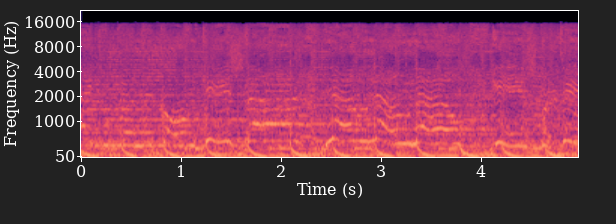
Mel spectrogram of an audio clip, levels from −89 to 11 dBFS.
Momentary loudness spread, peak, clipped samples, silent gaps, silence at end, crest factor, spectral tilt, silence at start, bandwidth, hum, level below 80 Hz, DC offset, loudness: 1 LU; 0 dBFS; under 0.1%; none; 0 s; 10 dB; -4.5 dB/octave; 0 s; 16 kHz; none; -18 dBFS; under 0.1%; -12 LUFS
